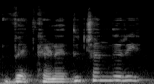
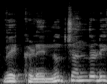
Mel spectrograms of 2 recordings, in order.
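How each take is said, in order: First: Sings "तू" with a t in place of "नू"; slow, soft attempt with "तू" as the second word; misremembered lyric. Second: Sings "नू" with an n as the second word; slow, careful retry with a clear "नू"; corrected lyric. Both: Shown as a demonstration. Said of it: "मैं क्यों गलत बोल रहा हूँ?".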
